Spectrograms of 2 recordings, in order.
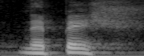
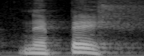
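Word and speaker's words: נפש: la palabra alma es nepes en el hebreo apúntalo nepes se pronuncia nepe porque la ch en hebreo es j nepe y la palabra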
